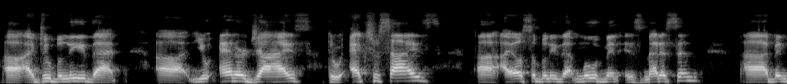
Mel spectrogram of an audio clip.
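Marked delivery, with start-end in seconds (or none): none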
